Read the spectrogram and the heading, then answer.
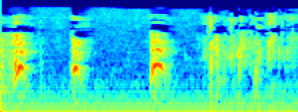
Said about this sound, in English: You hear the dogs? They're here. Lots of them. Come on, bark! Bark, you!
